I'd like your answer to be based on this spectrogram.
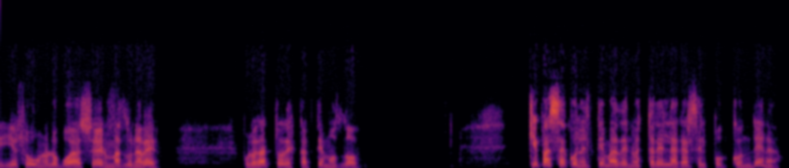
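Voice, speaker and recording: A man's voice: high-pitched, a little mellow, no echo, lo-fi sound. A male teacher with a Chilean Spanish accent giving an online civics class, chatty and checking in often with his students. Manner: conversational, checks in with frequent "¿ya?".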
